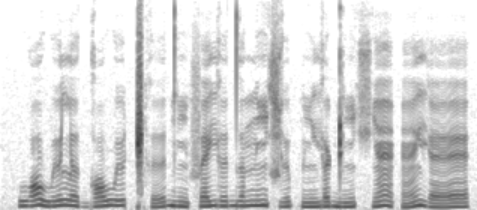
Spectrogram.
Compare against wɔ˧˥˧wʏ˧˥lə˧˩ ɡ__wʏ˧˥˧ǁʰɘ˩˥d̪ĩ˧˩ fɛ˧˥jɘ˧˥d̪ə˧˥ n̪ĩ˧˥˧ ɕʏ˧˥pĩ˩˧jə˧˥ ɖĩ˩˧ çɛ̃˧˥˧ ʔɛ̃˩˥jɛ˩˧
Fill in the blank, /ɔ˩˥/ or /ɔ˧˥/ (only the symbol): ɔ˧˥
